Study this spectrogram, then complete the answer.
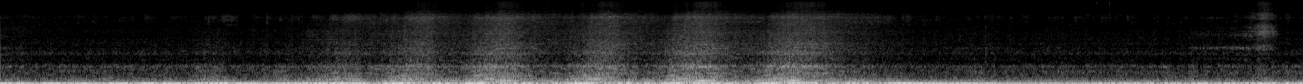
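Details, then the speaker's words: Jaguar XKR (X100) V8 just started on a cold morning, before the ECU hard reset: deep, uneven, lumpy idle with surging revs; owner thinks it is not firing on all 8 cylinders. Rough idle, cause unconfirmed. "I don't know. I don't think it's firing on all 8."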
